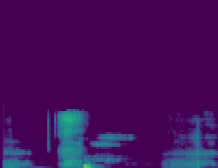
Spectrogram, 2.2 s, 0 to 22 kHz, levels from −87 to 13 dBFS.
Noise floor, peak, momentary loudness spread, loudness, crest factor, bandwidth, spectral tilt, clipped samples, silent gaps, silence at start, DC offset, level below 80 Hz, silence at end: -59 dBFS; -10 dBFS; 24 LU; -25 LUFS; 22 dB; 7.8 kHz; -1 dB/octave; under 0.1%; none; 0.05 s; under 0.1%; -72 dBFS; 0.1 s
